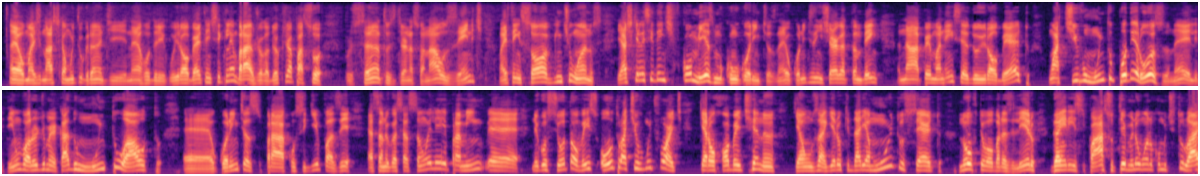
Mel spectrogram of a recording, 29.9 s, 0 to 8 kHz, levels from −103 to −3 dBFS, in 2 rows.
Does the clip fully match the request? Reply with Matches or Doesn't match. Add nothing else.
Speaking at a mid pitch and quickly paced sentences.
Matches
